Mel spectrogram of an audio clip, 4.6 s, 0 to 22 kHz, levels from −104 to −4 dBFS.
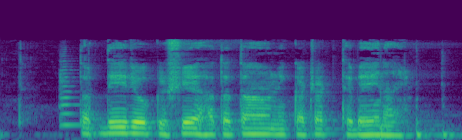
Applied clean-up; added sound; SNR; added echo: none; Bowed string instrument; 19 dB; reverberation time 1.3 s.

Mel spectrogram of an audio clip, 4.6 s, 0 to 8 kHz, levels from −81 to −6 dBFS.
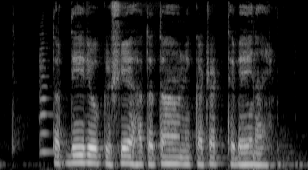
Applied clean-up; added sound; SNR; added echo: neural separator model SepFormer DNS4.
